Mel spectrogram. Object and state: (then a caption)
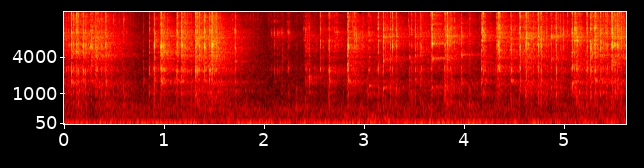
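Pressed salt block scraped with a blade. A utility-knife blade repeatedly scrapes and slices crunchy salt off a small, solid but crumbly cylindrical pressed salt block, with blue and green salt inside a glitter crust, held in the hand. The result is a rapid run of bright, gritty scrapes and crisp crunches that die away almost at once, with a faint low rumble beneath.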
